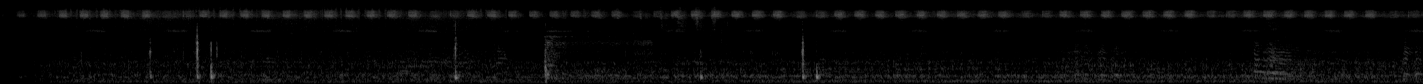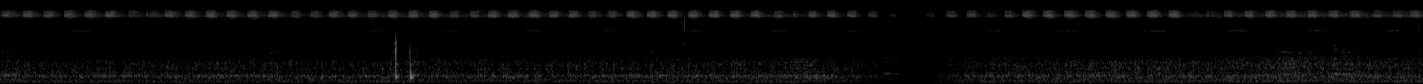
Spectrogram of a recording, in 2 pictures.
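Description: Wild insects, such as crickets, singing in a steady high-pitched chorus made of rapid pulses, with a second, lower chirp repeating about twice a second. The sound breaks off for a moment about 23 seconds in.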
